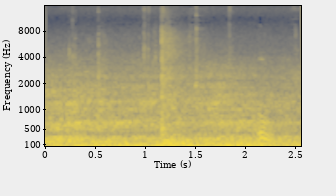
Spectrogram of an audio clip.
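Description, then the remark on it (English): A police helicopter passes overhead in Los Angeles on a 95-degree summer day, its loud, steady low rumble and rotor drone filling the whole moment, with faint indistinct voices underneath. “Oh, police copter.”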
